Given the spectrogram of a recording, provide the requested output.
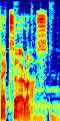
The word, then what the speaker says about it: Xerxes: emphasis on first syllable xerxes pronounced exer us my friend and i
